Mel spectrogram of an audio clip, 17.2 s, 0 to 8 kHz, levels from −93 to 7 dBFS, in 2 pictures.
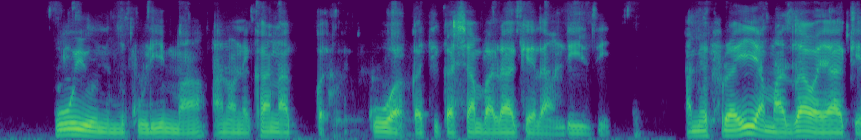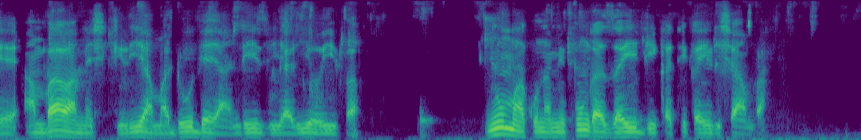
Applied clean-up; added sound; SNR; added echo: neural mask model Resemble Enhance denoiser.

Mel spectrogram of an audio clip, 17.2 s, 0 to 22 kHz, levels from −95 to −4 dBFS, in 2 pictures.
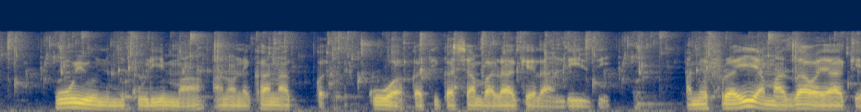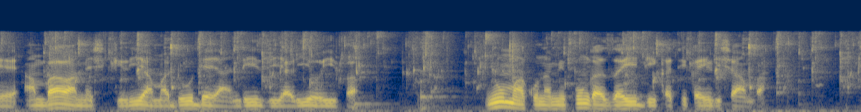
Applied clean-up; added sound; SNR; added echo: none; Bathtub (filling or washing) / Water; 13 dB; none.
